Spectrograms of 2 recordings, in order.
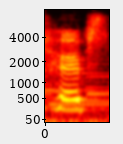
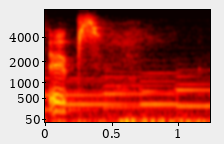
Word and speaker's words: herbs: to herbs medicine too oops oops you don't pronounce the aging in her herbs earth it's not herps it's herbs and then decide to be true yeah I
